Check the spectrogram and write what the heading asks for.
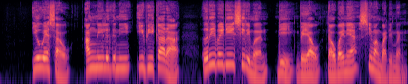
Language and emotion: Bodo, happy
